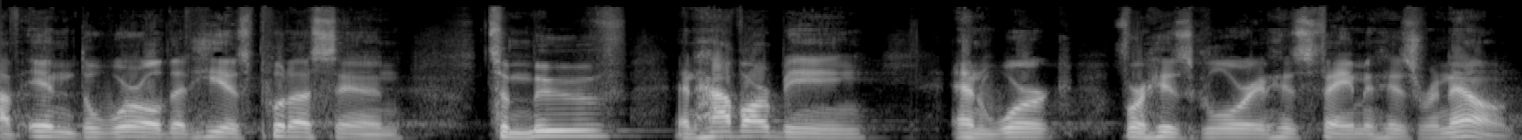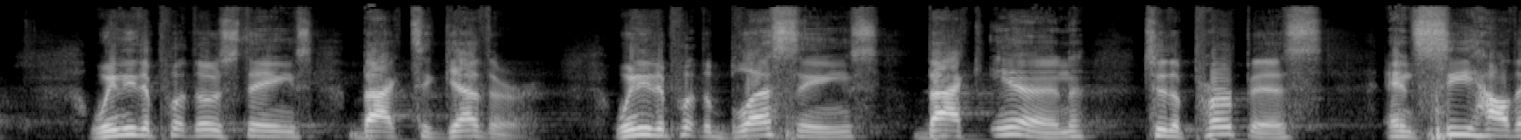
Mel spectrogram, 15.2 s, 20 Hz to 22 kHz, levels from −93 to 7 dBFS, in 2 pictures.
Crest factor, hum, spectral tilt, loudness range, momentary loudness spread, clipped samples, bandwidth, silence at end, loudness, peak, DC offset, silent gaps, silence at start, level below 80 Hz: 18 dB; none; -4.5 dB/octave; 4 LU; 14 LU; under 0.1%; 18 kHz; 0 s; -22 LUFS; -4 dBFS; under 0.1%; none; 0 s; -58 dBFS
